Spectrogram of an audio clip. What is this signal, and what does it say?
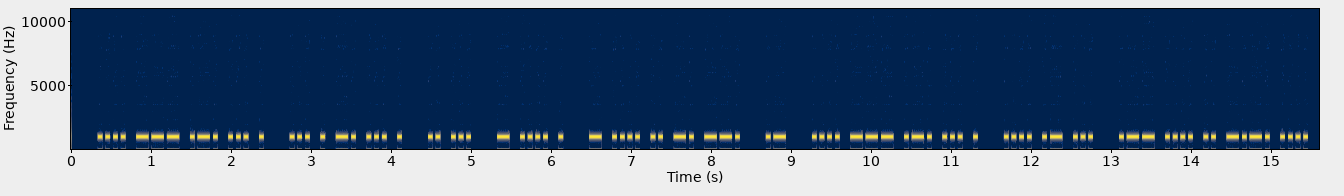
Morse code, heard as a keyed tone, about 25 wpm, 1000 Hz. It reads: HORSE SENSE IS THE THING A HORSE HAS WHICH
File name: qotdfiles / 25wpm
